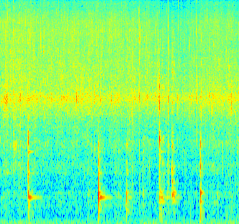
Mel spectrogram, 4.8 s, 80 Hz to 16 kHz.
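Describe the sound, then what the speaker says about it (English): Minced garlic fries with pork belly in hot fat, a loud close sizzle with repeated scraping knocks of a utensil stirring the pan. "I'm going to add in all of the minced garlic and cook this for about 2 to 3 more minutes"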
